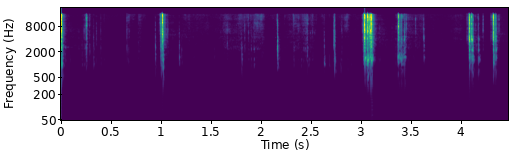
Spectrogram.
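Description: Steyr M95/30 straight-pull rifle bolt being worked by hand in the receiver: a few scattered metallic clicks, a sharp one about a second in and the loudest about three seconds in. The bolt head is sticking instead of rotating out of line on extraction.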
